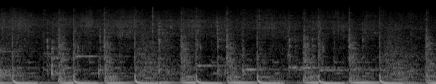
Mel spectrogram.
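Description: Chopped onions and green chillies sauté in oil in a kadai, with a loud, steady sizzle and rhythmic stirring scrapes roughly twice a second, close up.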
